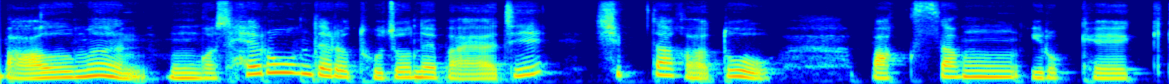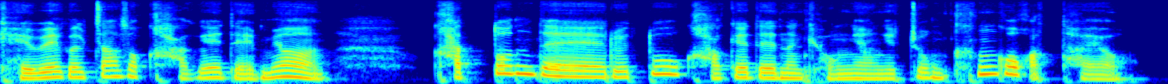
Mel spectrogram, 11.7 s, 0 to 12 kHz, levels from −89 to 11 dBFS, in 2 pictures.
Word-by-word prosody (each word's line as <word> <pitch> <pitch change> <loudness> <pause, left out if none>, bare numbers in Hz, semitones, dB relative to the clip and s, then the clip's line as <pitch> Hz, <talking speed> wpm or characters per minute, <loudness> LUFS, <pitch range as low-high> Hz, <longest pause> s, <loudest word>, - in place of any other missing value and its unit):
마음은 190 +6 +3
'뭔가 170 -2 -1
새로운 330 - +3
데를 230 -6 +2
도전해 185 +1 0
봐야지.' 245 - -3 0.2
싶다가도 220 - -1 0.4
막상 200 +4 0
이렇게 170 -2 -4
그 160 - -24
계획을 185 +3 +2
짜서 210 0 -1
가게 170 -1 -4
되면 170 +1 +1 0.5
갔던 310 -1 +1
데를 200 -6 +3
또 295 -1 +2
가게 180 -1 -2
되는 170 -1 +1
경향이 150 -1 -4
좀 175 +2 -3
큰 290 0 +1
것 290 -2 +5
같아요. 140 - -7
185 Hz, 270 characters per minute, -22 LUFS, 165-220 Hz, 0.5 s, 것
